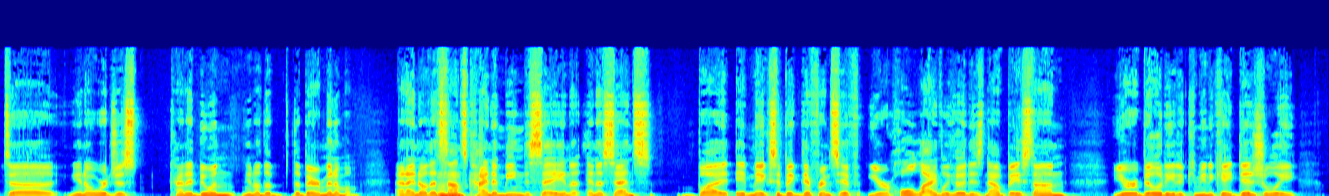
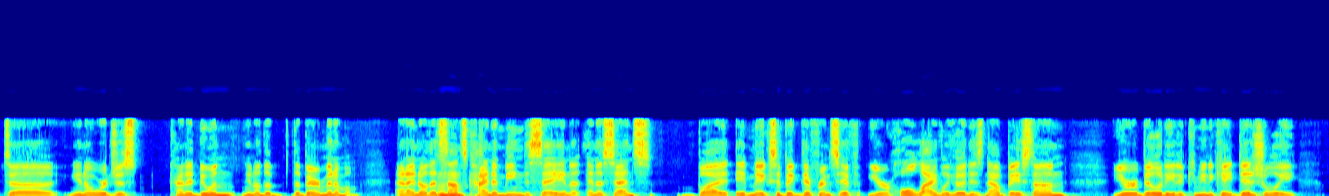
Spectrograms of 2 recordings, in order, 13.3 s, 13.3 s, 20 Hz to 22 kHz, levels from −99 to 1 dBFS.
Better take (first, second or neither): first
